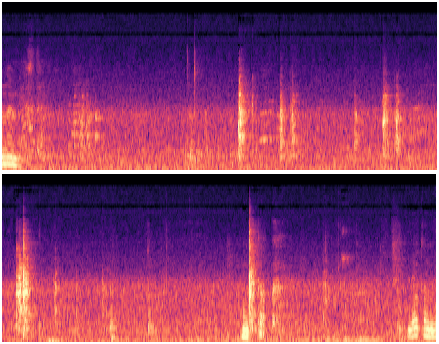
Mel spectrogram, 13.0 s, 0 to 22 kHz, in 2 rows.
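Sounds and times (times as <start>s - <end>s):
metal clinks and knocks: 1.0s - 1.6s.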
